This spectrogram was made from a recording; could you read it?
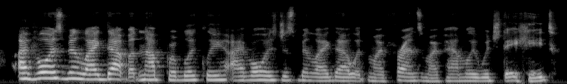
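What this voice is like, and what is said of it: Eastern European accent. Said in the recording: “They really dissed my accent because, I mean, the whole Eastern European thing”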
